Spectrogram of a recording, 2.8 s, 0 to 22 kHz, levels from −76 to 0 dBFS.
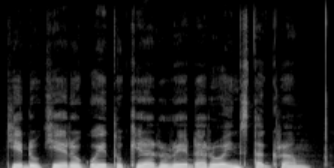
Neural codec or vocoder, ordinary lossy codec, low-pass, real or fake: none; none; none; real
